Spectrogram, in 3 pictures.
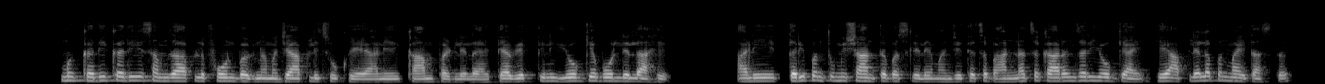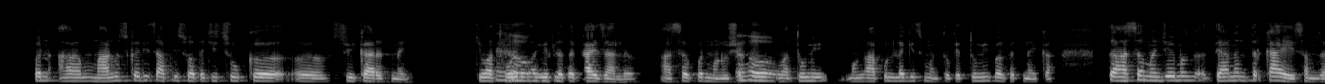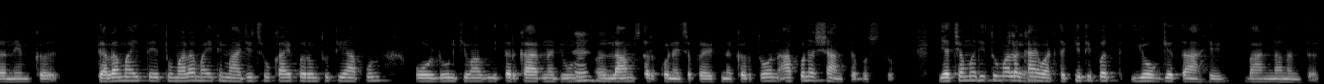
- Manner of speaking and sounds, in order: chuckle; other background noise
- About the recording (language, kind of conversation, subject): Marathi, podcast, भांडणानंतर नातं टिकवण्यासाठी कोणती छोटी सवय सर्वात उपयोगी ठरते?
